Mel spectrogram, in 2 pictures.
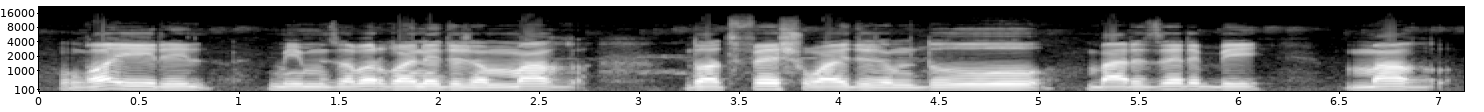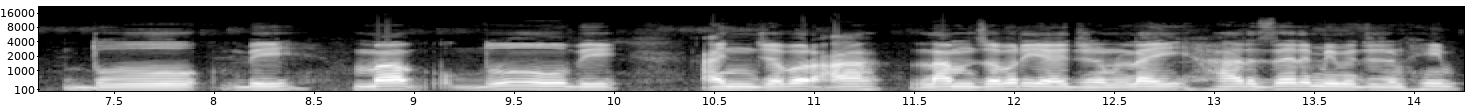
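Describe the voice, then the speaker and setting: Man with a Bangladeshi Bengali accent, Quran reading lesson, letter-by-letter spelling, smooth clear voice, dry close sound. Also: medium pitch, dry recording, dull audio. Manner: spells letters and vowel marks one by one, then recites drawn out.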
